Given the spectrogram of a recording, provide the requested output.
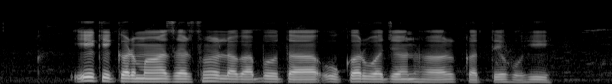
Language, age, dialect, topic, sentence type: Chhattisgarhi, 41-45, Northern/Bhandar, agriculture, question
